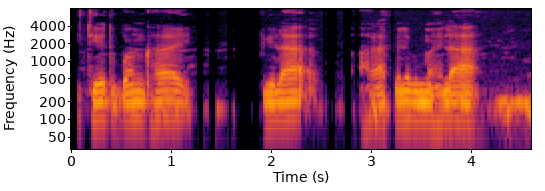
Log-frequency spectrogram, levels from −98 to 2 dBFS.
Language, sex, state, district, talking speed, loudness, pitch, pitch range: Hindi, male, Bihar, Sitamarhi, 115 wpm, -26 LUFS, 105 Hz, 100-160 Hz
